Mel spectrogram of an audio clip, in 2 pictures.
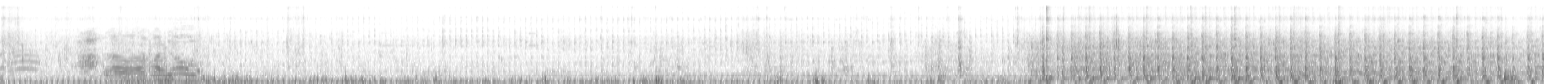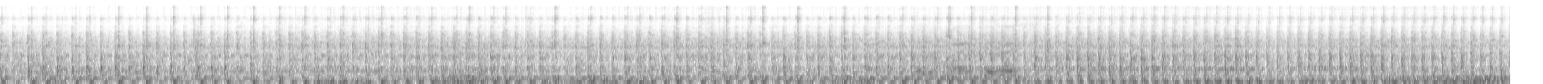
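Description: Outrigger fishing boat's engine running at low speed, then opened up abruptly about ten seconds in and running louder and faster, steady from then on.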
